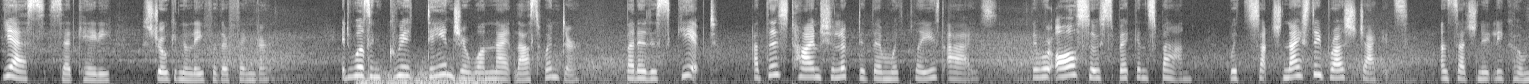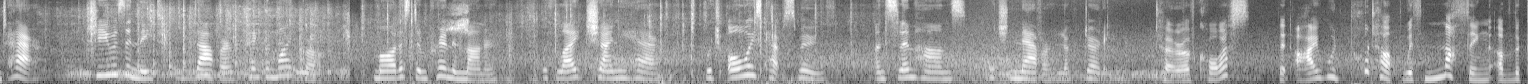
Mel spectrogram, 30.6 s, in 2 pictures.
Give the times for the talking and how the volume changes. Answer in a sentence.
The talking can be heard briefly from 0.0 to 2.7 s; and from 3.4 to 30.5 s, at a steady volume.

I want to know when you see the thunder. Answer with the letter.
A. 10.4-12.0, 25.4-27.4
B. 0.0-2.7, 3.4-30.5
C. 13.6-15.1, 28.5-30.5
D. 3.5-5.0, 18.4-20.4
D.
